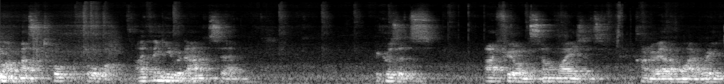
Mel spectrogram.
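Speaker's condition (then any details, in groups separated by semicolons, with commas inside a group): No condition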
